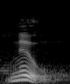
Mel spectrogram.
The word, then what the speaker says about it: gnu: seen a bunch of gnus. But actually though, the word gnu is the most humorcharged word in the English language because according to the dictionary, it's pronounced new.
